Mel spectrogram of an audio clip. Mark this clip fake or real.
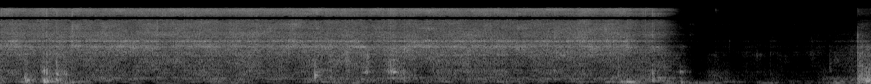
fake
